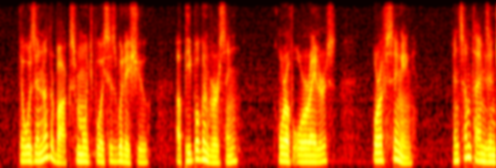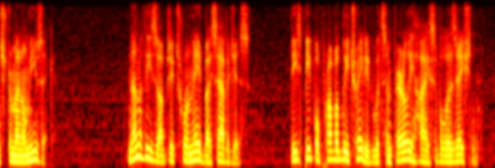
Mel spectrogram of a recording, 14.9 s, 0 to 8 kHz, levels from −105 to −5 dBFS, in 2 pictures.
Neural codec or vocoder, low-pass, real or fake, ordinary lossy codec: none; 7.2 kHz; real; Opus, 24 kbps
